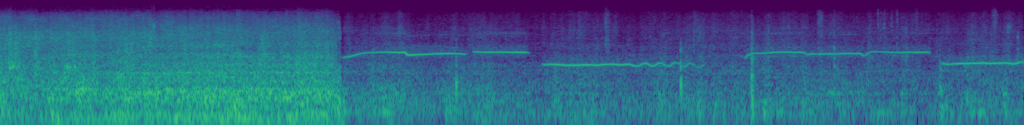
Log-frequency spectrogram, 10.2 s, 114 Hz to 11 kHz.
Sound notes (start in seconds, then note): 1.6 man whistles tunefully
